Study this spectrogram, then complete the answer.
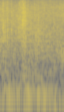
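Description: A Confringo blasting curse goes off in Hogwarts Legacy, a short loud booming burst with a deep rumbling low end, heard alone and cut off within a second.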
